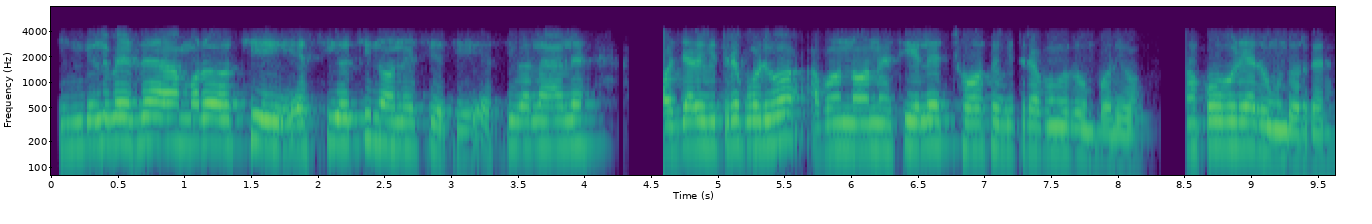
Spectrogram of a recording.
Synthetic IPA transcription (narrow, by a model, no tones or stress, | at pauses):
siŋɡelbeɖd̪aamɔɾɔt͡ʃʰiesiɔt͡ʃʰinɔnesiɔt͡ʃʰiḛsibalaɦale | ɦɔd͡ʒaɾɔbʱit̪ɾepɔɽ̤ibɔa̰pɔɽ̃ɔnɔnesielet͡ʃʰɔt̪ʰɔbʱit̪ɾeapɔɽ̃kɔɾumpɔɽibɔ | ɔkɔwbɔɽijaɾumd̪ɔɾkaɾ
